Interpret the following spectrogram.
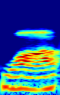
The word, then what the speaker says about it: Waugh: And it is pronounced Waugh. I get that a lot. It's an old Thank you. Scottish. Yeah, it's an old Scottish name.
